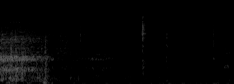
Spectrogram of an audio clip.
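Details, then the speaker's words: Magnum 4024 inverter charger in a newly upgraded off-grid cabin solar system (two Midnite Classic 150 charge controllers), first power-up after connection: a few sharp dry ticks about half a second apart in a quiet room; owner unsure whether ticking is normal. "can you guys hear it ticking I'm not supposed to I'm not sure if it's supposed to tick or not that kind of scares me"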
